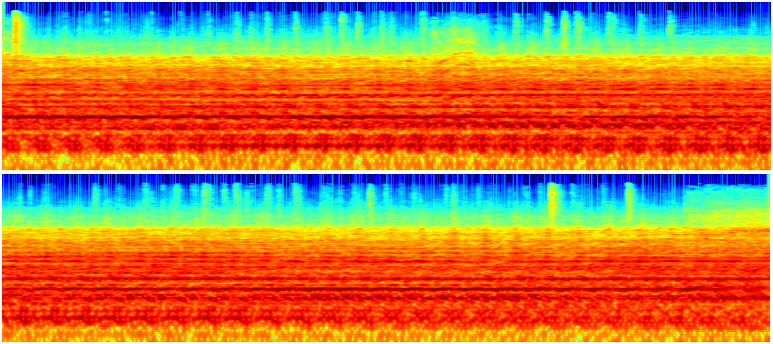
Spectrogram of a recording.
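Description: Live electronic noise music from circuit-bent electronics: a loud, steady drone of several held tones that barely changes, with a few faint clicks.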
